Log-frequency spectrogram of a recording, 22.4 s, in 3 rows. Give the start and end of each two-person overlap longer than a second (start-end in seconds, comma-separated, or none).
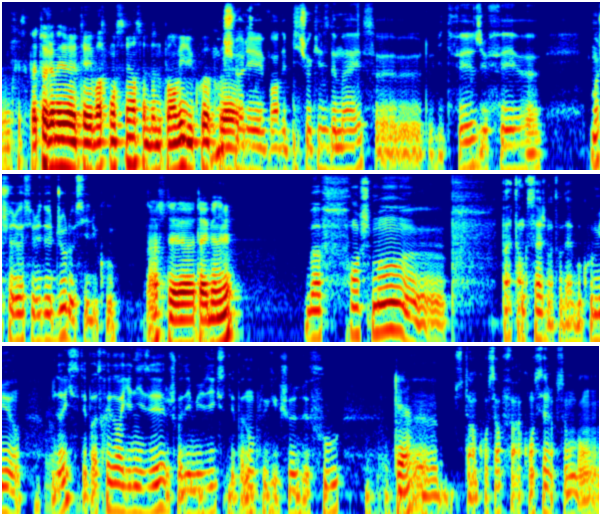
none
